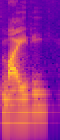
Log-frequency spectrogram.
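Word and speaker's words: MITEI: statement for Mighty uh mid-e-i we pronounce Mighty uh Ernie and I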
